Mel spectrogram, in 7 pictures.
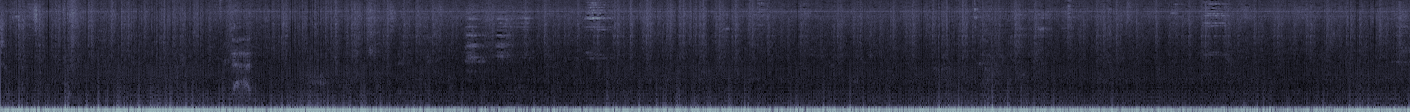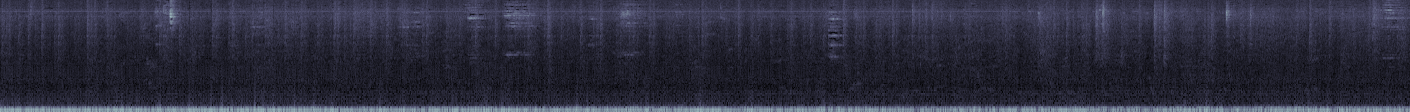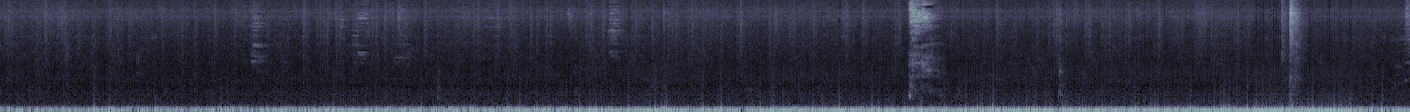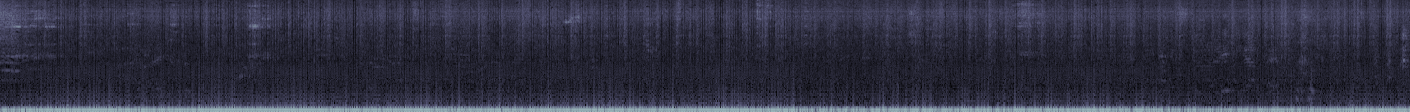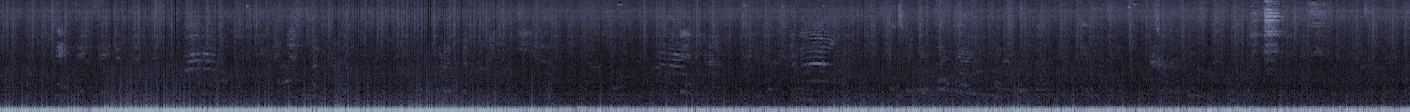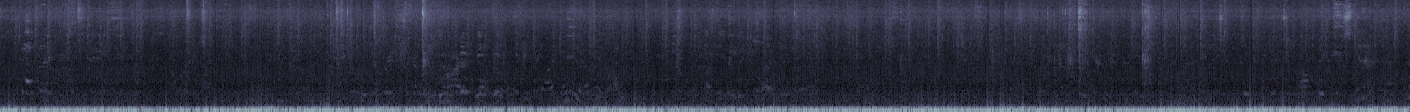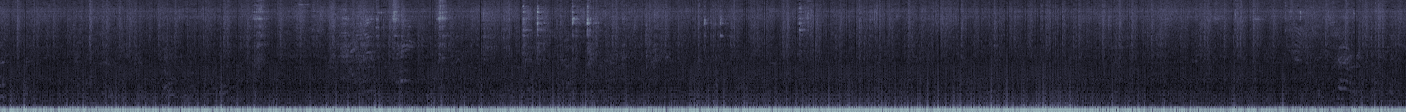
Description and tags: Off an ipod touch field recording of muffled ferry engine, people talking in the passenger lounge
